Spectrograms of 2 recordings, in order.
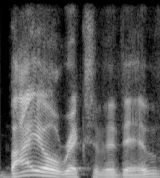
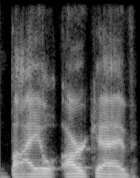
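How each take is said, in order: First: The ending is sounded out as 'rix-a-viv'. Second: The ending is said like the word 'archive'. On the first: The speaker calls it wrong. "I've already told you that that's not how it's pronounced" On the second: The speaker calls it right. "is also pronounced as BioArchive"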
